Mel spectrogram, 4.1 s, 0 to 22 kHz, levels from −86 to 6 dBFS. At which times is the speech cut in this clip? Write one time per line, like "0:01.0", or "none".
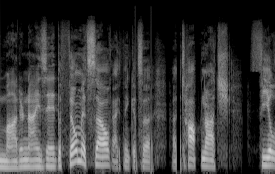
0:00.9
0:01.8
